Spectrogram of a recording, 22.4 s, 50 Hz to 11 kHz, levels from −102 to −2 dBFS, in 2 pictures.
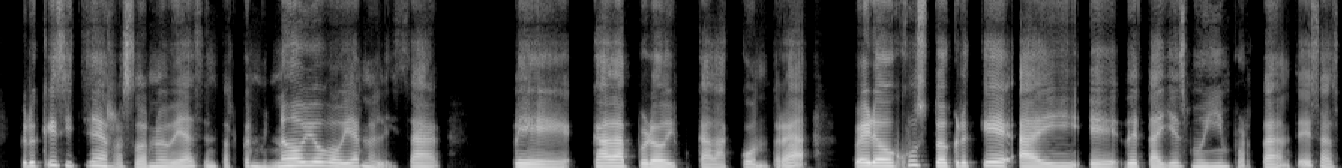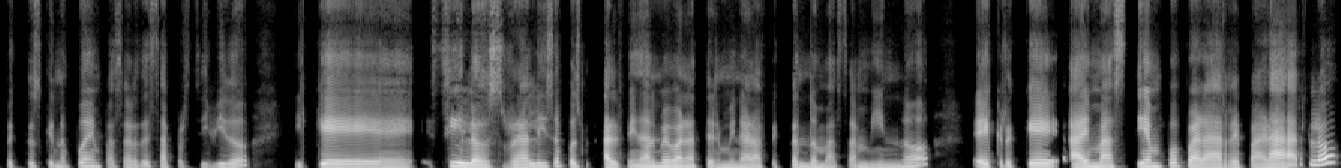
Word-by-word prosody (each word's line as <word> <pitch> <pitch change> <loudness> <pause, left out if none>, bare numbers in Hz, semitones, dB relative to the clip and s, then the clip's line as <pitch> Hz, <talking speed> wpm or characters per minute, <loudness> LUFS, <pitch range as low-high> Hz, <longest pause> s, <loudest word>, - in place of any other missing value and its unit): creo 220 +1 -1
que 275 - -1
sí 240 -3 -6
tienes 235 -1 -1
razón, 190 0 -3
me 205 -1 +1
voy 195 0 +1
a 110 - +1
sentar 100 -3 -8
con 215 -2 -4
mi 185 - -6
novio, 245 +5 +4
voy 210 -2 +2
a - - +1
analizar, 200 0 -4 0.6
eh, 185 -4 +1 0.2
cada 210 0 +4
pro 195 0 +4
y 195 0 -2
cada 180 0 -3
contra, 170 -2 -1 0.4
pero 220 0 +6
justo 275 -4 +1
creo 215 +1 -2
que 240 -2 +3
hay, 200 +1 +1
eh, 185 -2 -1
detalles 205 +2 -1
muy 195 0 -1
importantes, 180 -9 -4
aspectos 195 +2 -7
que 190 - -7
no 175 -1 -8
pueden 215 +1 -3
pasar 185 0 -8
desapercibido, 180 - -6 0.4
y 185 - -11
que 175 -4 +2 0.2
si 230 -1 +3
los 185 -2 +3
realizo, 190 +5 0
pues 195 - -3 0.2
al 175 -1 +4
final 190 0 0
me 200 0 +3
van 190 -1 +3
a - - 0
terminar 165 +1 -3
afectando 180 0 -4
más 170 -1 -7
a - - -3
mí, 170 -2 -5
¿no? 195 - -2 0.3
Eh, - - +3
creo 185 0 -6
que 205 -3 +5
hay 185 0 +6
más 185 0 +1
tiempo 210 +1 +1
para 175 -5 +3
repararlo, 175 - +2
195 Hz, 165 wpm, -23 LUFS, 180-210 Hz, 0.6 s, pero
